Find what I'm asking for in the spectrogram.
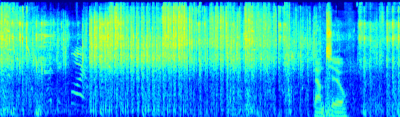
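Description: Automatic weapon fire in a Call of Duty Warzone match on Rebirth Island, rapid bursts with distant shots, heard continuously beneath a player's excited voice.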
